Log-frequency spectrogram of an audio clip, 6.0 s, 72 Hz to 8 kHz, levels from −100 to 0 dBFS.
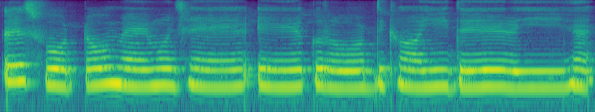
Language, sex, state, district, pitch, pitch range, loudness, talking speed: Hindi, female, Madhya Pradesh, Umaria, 215 Hz, 210-225 Hz, -14 LUFS, 100 wpm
